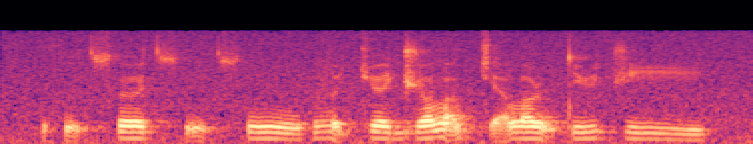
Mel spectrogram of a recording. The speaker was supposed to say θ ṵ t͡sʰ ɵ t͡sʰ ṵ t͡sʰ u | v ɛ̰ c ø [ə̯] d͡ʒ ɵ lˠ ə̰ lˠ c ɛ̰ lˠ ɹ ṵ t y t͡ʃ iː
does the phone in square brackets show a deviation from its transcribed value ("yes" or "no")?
no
